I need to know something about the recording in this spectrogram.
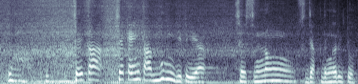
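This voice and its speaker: A woman telling her personal story, voicing the people in it with animated quoted dialogue. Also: mid-range voice, a little fast, noisy background. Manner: recounts with lively quoted dialogue. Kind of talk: personal testimony.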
